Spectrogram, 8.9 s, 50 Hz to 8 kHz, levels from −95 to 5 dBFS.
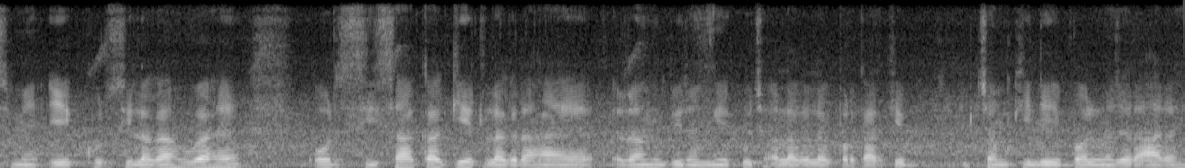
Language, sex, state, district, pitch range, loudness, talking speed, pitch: Hindi, male, Jharkhand, Deoghar, 115-120 Hz, -19 LUFS, 170 wpm, 115 Hz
